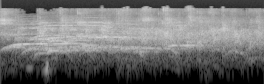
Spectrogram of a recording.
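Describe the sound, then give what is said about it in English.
Steady, loud applause from a large church crowd for the pastor's wife, a dense wash of many hands clapping at once that holds evenly for a few seconds, with no clear voices standing out. “I think you got a louder applause than, than I did, actually.”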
